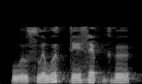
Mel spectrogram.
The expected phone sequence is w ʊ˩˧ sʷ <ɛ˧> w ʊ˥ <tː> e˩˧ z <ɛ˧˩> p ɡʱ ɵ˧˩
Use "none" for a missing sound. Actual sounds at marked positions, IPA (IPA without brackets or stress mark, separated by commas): ɛ˧, tː, ɛ˧˩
